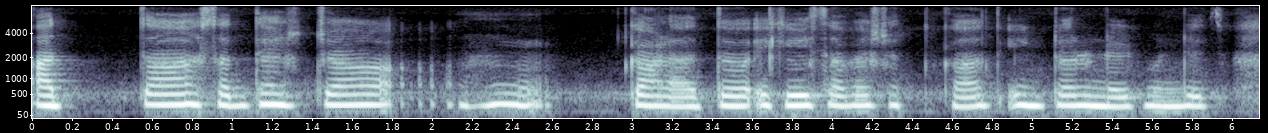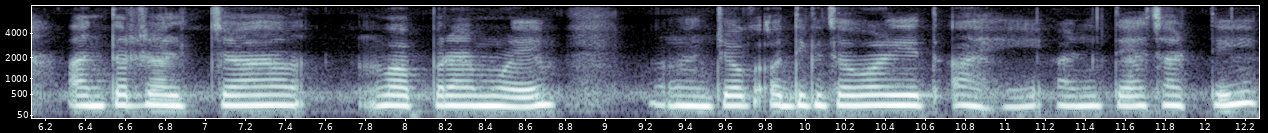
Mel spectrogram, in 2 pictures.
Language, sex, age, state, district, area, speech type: Marathi, female, 18-30, Maharashtra, Sindhudurg, rural, spontaneous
